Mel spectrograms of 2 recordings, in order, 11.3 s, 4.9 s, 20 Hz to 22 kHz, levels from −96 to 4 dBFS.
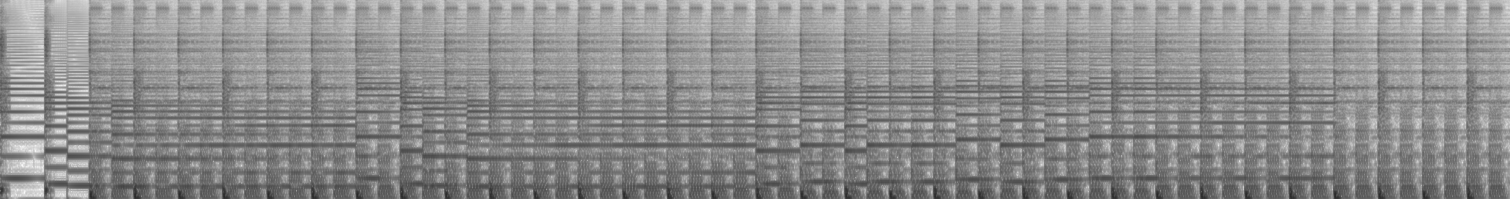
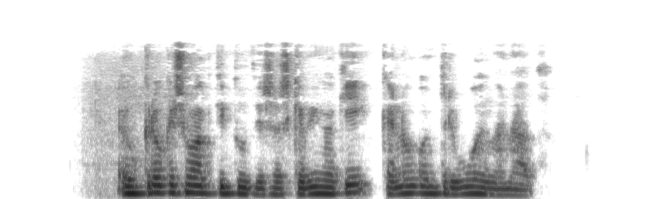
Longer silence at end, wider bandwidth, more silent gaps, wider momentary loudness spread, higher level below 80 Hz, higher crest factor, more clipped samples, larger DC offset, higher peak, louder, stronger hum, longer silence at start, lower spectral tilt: second, 0 s vs 0.9 s; first, over 20 kHz vs 9.2 kHz; neither; second, 2 LU vs 7 LU; first, -28 dBFS vs -60 dBFS; about the same, 20 dB vs 16 dB; neither; neither; about the same, -2 dBFS vs -2 dBFS; about the same, -21 LUFS vs -19 LUFS; neither; second, 0 s vs 0.9 s; second, -3.5 dB/octave vs -6.5 dB/octave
